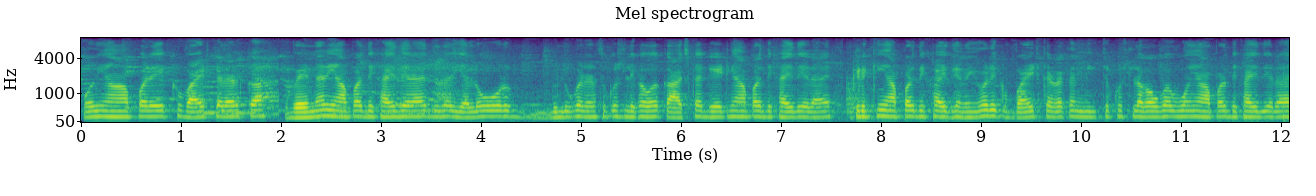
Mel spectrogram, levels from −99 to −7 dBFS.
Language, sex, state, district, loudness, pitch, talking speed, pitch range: Hindi, male, Maharashtra, Pune, -21 LUFS, 155 Hz, 275 wpm, 150-160 Hz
